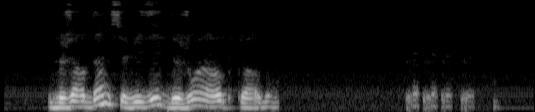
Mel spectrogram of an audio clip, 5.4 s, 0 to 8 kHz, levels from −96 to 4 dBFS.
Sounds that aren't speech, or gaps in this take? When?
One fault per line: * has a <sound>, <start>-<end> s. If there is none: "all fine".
* has a laugh, 4.1-4.8 s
